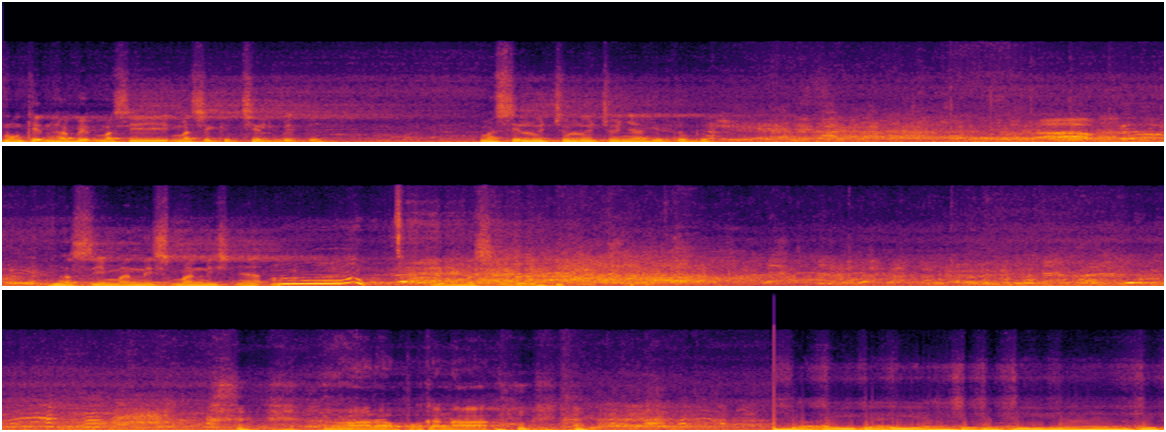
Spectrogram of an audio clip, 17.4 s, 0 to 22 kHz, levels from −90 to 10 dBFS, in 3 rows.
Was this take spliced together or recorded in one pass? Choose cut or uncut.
cut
